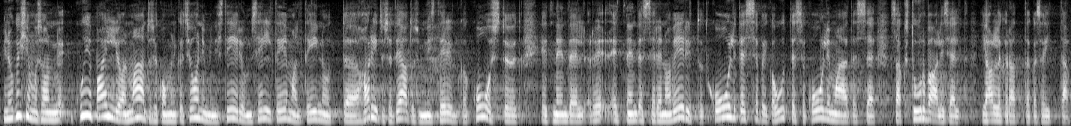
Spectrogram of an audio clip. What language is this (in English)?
Estonian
